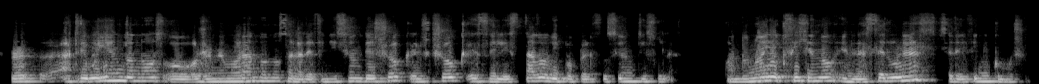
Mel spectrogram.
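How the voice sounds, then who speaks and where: A man's voice: medium pitch, a little mellow, low-quality recording. A man teaching a medical class online, explaining step by step and calling on students with questions. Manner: explanatory, quizzes students, frequent tag questions. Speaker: medical lecturer.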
